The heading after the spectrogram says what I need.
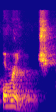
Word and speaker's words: orange: sort of burn um orange singed orange the way i pronounce it or the way it's pronounced i think in you know in the united states singed and orange rhyme so there and that particular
